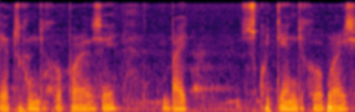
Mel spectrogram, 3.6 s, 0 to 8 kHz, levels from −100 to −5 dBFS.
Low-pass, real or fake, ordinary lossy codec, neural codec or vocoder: 7.2 kHz; fake; none; codec, 16 kHz, 4 kbps, FunCodec, trained on Chinese and English, 50 frames a second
